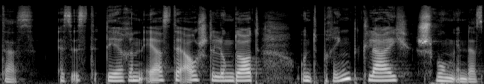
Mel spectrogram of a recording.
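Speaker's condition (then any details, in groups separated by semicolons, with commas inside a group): No condition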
